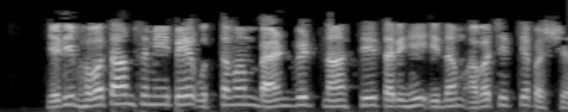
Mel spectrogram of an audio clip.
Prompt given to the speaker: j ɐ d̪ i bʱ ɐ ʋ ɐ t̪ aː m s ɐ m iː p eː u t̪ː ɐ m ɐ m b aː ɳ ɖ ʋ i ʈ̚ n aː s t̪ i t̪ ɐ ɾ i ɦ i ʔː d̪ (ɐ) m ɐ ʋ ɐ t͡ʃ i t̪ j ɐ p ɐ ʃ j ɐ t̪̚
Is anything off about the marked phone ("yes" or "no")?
no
